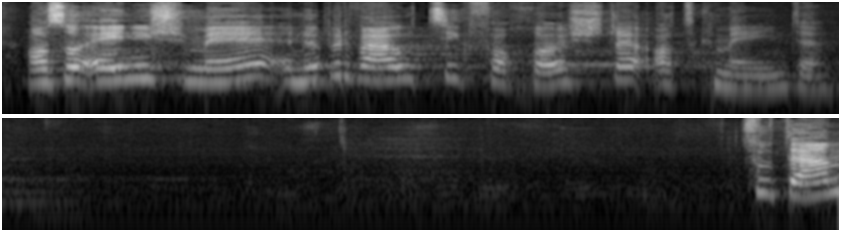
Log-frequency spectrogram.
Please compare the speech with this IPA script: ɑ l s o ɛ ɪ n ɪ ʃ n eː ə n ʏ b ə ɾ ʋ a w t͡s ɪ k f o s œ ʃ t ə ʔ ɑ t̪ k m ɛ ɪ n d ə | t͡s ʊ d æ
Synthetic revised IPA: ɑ l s o ɛ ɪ n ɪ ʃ m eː ə n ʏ b ə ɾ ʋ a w t͡s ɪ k f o χ œ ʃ t ə ʔ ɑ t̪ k m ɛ ɪ n d ə | t͡s u d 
